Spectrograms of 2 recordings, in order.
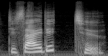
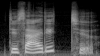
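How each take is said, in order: No difference in how they are said.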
